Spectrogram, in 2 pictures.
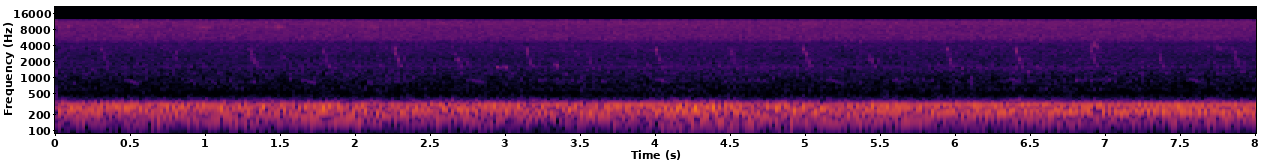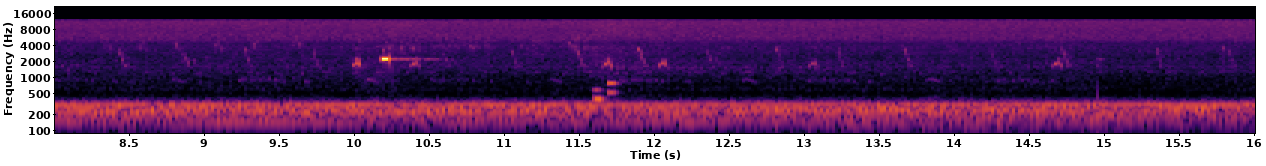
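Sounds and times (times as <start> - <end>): faint bird chirps: 11.5 - 12.0
sharp bird call: 11.6 - 11.9.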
